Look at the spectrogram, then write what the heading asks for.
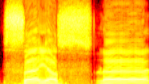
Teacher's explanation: Di sini pada lafal shad tebal, karena huruf shad salah satu sifatnya adalah isti'la, yaitu pangkal lidah terangkat. Yang kedua idbaq.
